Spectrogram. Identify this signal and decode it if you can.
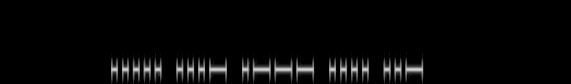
Morse code, heard as a keyed tone, about 23 wpm, 700 Hz. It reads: 5VJHU
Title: Five Challenging Letter-Number Combinations 22wpm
